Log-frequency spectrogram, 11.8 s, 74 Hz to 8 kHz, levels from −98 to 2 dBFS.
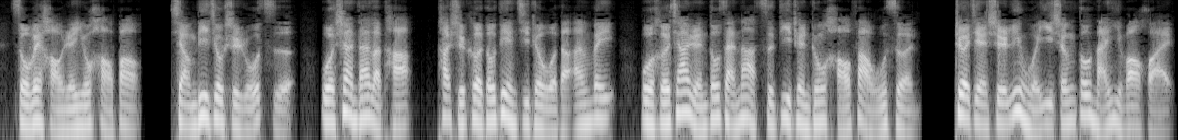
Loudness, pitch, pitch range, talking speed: -16 LUFS, 135 Hz, 120-150 Hz, 285 characters per minute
